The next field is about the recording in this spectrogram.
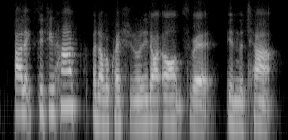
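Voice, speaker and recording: A woman with a British accent speaks at a medium pitch with ordinary pitch variation. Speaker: mortgage adviser. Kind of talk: online workshop Q&A. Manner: fast.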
